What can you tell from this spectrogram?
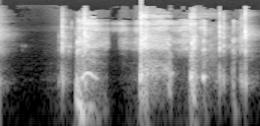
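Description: A loud cough followed by a few shorter, raspy coughs and throat-clearing bursts in quick succession, with no talking.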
